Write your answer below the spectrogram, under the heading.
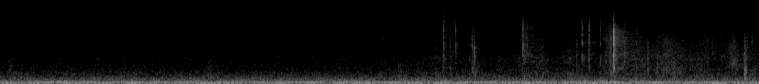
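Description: Steady low rumble of room tone. From about halfway through come small scattered clicks and rustles of handling and clothing, with one sharper click near the end.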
